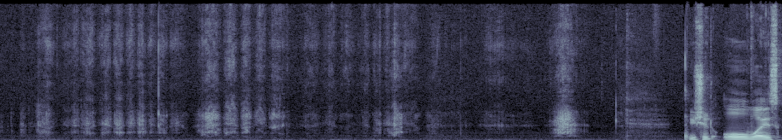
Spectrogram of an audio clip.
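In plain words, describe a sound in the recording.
Fingers rub and tap lightly on a small wooden plate.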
